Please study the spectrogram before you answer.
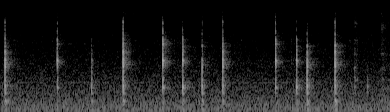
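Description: Long fingernails tap twelve times on the sides and front of a small, hollow dark-brown wooden box with a metal clasp on the front, held in both hands. Each tap is a short, bright click with almost no ring, spaced irregularly over a quiet background.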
